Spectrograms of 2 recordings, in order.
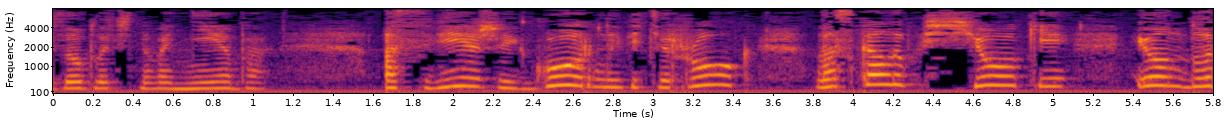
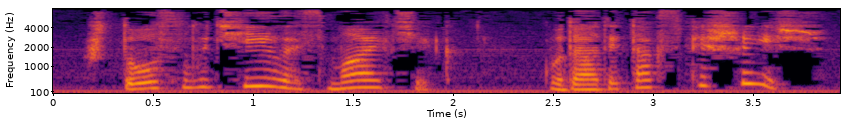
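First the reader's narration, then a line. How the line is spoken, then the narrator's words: Calm old man. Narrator (Russian): спокойно спросил дедушка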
